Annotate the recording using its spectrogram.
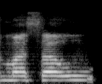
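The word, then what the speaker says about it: चन्द्रमसौ: है ओम सूर चंद्र मसौ सौ ठीक है यहां स पे दो मात्राएं हैं औ की तो यहां बोलना है सूर्य चंद्र मसौ धाता यथा पूर्व मकल्पत देखो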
